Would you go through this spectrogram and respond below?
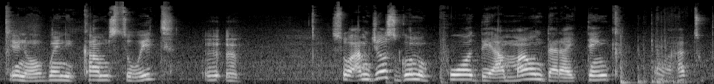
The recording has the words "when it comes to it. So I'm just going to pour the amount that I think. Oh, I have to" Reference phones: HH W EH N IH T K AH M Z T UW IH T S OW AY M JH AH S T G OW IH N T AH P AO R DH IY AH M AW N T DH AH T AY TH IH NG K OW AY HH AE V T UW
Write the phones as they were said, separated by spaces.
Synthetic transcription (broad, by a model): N W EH N IH T K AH M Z T UW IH T S OW AY M JH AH S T G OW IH N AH P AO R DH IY AH M AW N T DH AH T AY TH IH NG K OW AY HH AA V T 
